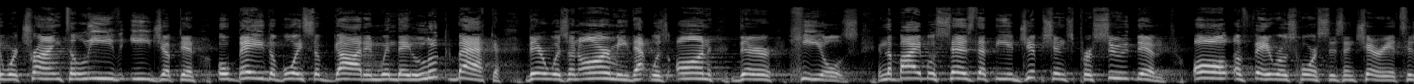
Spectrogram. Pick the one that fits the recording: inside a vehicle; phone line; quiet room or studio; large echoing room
large echoing room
